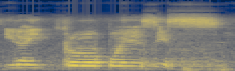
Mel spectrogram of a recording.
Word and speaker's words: erythropoiesis: সবাই লিখে নেন IRYTHROPOIESIS, ইরাইথ্রোপোয়েসিস। বানানটা একটু লিখে দেন চট করে যারা পারেন। IRYTHRO ইরাইথ্রো, POIESIS ইরাইথ্রোপোয়েসিস।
